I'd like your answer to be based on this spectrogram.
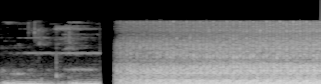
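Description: A car with a freshly degreased engine bay is started and settles into a steady, loud idle. An earlier sound cuts off just before the ignition, and the engine then runs evenly to the end.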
